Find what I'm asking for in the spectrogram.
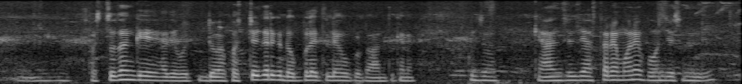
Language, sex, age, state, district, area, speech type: Telugu, male, 18-30, Andhra Pradesh, Anakapalli, rural, spontaneous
